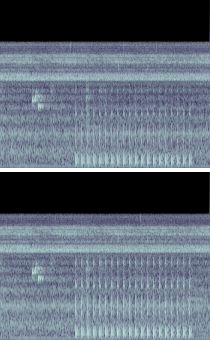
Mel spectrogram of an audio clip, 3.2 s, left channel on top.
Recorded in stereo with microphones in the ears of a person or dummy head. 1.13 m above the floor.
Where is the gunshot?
30° right (ahead or behind).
